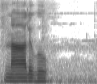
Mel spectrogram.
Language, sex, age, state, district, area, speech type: Telugu, male, 18-30, Telangana, Medchal, urban, read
